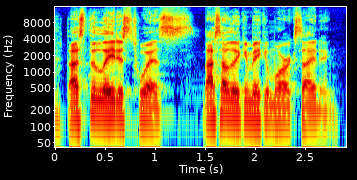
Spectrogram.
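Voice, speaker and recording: A man hosting a live football watch-along stream, chatting casually, chuckling and reading viewer comments aloud. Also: mid-range voice.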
